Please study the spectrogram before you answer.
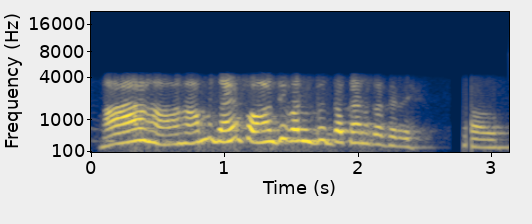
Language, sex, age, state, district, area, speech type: Odia, female, 60+, Odisha, Angul, rural, conversation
